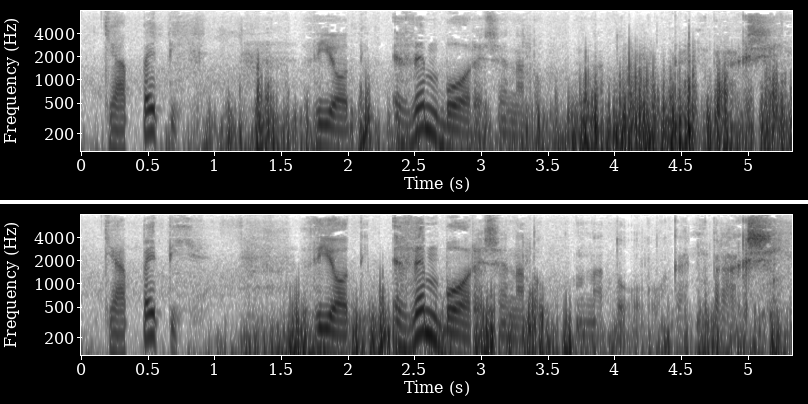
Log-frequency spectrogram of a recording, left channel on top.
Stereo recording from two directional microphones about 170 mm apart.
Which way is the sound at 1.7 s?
30° right (ahead or behind).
